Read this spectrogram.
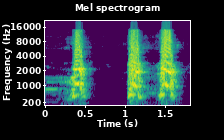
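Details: Dog barking at a talking cat: three loud, abrupt barks, the last two close together, preceded by a brief whine.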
